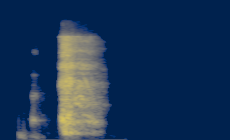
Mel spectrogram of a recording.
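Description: A man coughing once, hard, into his hand, after a short faint catch of breath.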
